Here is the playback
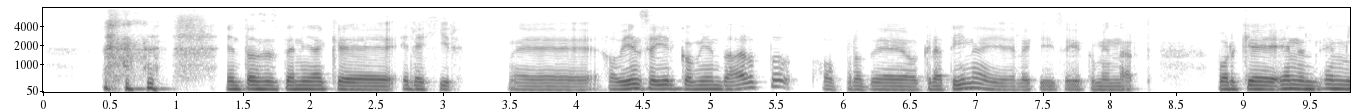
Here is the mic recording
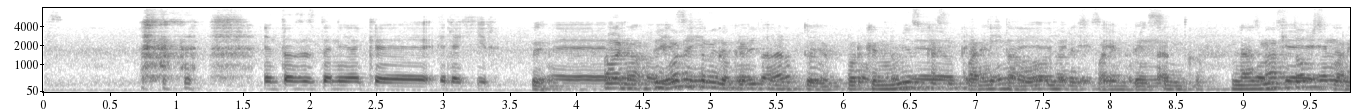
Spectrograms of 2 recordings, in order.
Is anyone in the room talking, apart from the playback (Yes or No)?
Yes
